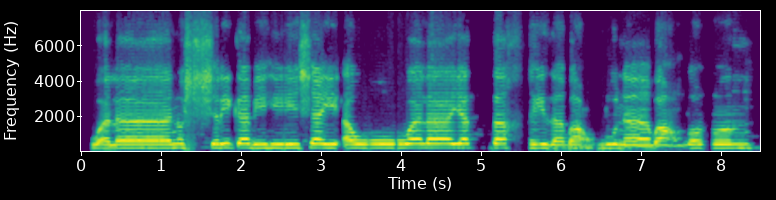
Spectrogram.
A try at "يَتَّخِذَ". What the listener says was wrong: Sebentar, Ibu, bukan yattakhidha. Huruf kho-nya tidak bertasydid.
